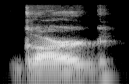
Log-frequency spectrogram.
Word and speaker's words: Garg: correct pronunciation we didn't ask you how to pronounce your last name gar Gar yeah okay what do you think about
